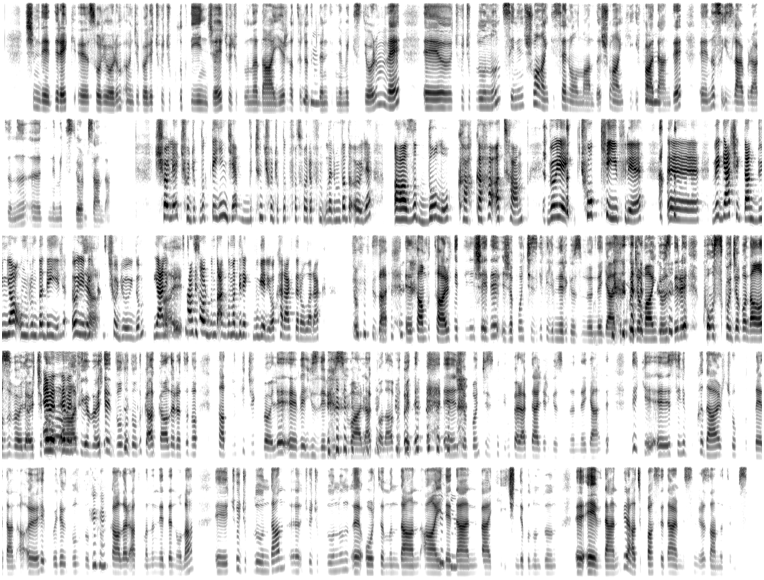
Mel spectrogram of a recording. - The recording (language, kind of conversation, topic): Turkish, podcast, Çocukluğunuz, kendinizi ifade ediş biçiminizi nasıl etkiledi?
- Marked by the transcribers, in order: other background noise; tapping; "fotoğraflarımda" said as "fotoğrafınlarımda"; chuckle; laugh; laughing while speaking: "Ay!"; chuckle; chuckle; chuckle; laughing while speaking: "böyle"; chuckle; chuckle; laughing while speaking: "böyle"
